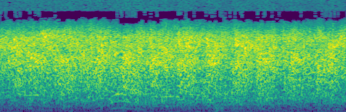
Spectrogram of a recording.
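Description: Audience clapping: a steady, dense wash of many hands, hissing like rain and holding an even loudness for the full three and a half seconds.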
